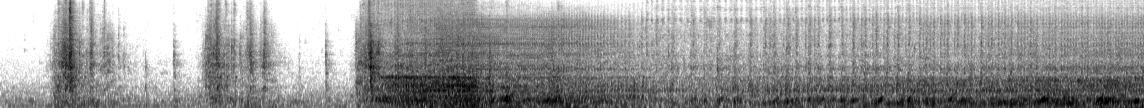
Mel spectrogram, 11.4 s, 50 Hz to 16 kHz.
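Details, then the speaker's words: Yamaha 5 two-stroke outboard No. 1, pull-started on internal tank with choke closed and throttle slightly up: a few sharp pull strokes, then a fast busy buzz; idle speed set too high, lowered, check-port stream confirmed. "We decrease the overestimated idle speed, check that the stream from the check port is going."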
